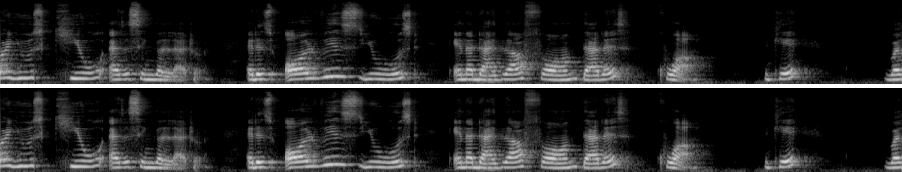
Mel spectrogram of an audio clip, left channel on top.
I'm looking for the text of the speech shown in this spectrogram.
use Q as a single letter. It is always used in a digraph form, that is qua. Okay?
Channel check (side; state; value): both; normal; correlation 0.93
